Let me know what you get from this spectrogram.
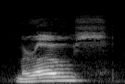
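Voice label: "Merrose", English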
